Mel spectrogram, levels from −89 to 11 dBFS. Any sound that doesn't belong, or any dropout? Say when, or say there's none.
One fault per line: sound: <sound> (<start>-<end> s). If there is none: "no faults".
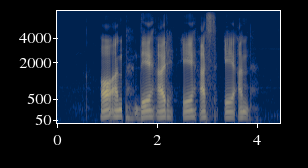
sound: dropout (1.3-1.4 s)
